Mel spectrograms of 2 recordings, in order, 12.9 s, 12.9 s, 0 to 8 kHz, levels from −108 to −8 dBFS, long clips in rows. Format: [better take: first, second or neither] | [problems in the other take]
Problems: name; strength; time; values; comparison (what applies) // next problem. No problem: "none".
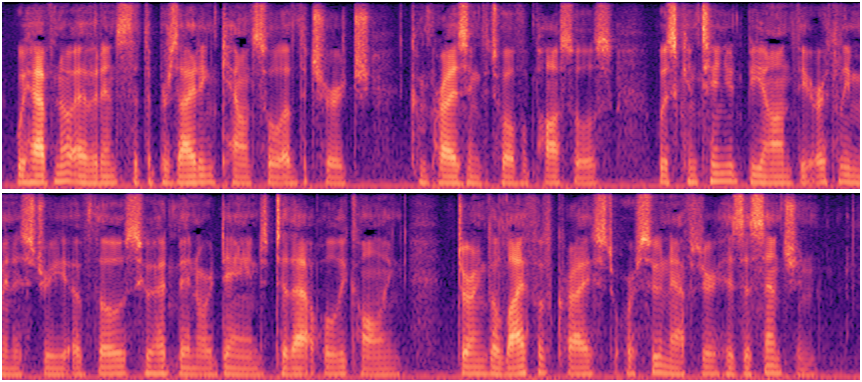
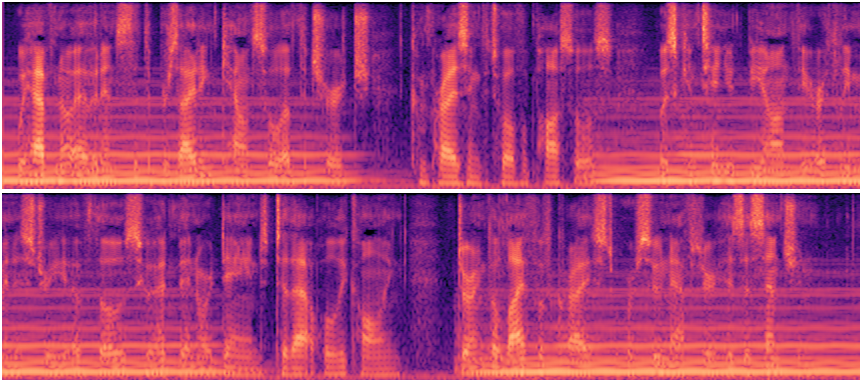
first | background sound (Bowed string instrument); 2 dB above the speech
